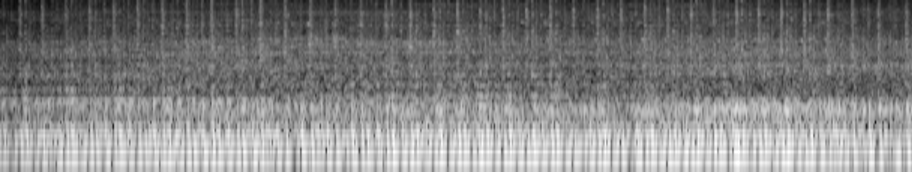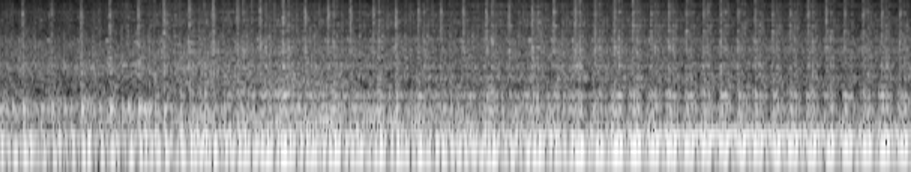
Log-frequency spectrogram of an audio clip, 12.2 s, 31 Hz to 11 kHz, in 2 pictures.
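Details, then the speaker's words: 1966 Ford Thunderbird 390 V8 after carburetor and fuel pump replacement, running better; rough loping idle with uneven beat and puffing tick, seemingly on 7 cylinders plus a bad exhaust leak. "All right, so I think we got 7 cylinders now and a bad exhaust leak. Yeah, that's not gonna be fun."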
